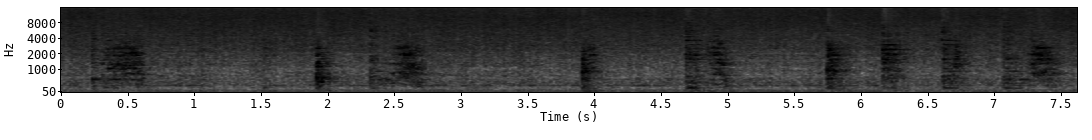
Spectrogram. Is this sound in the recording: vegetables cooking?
yes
